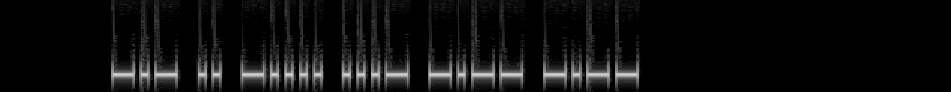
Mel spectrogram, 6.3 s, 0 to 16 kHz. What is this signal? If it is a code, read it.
Morse code, heard as a keyed tone, about 25 wpm, 700 Hz. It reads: KI6VYY
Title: USA Call Signs - 6 Characters - Repeated 3x - 25wpm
